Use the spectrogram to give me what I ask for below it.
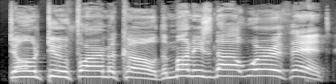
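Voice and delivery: high, drawn-out burnout wail; blasted-out-of-his-mind man. Retold or imitated. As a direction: warn people slowly, like someone mentally fried. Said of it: "blasted out of his mind".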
